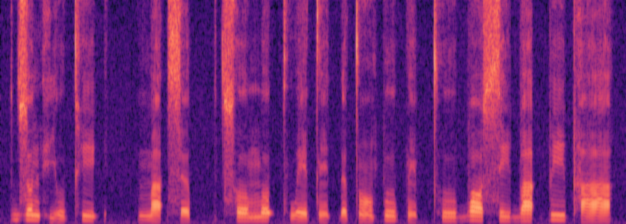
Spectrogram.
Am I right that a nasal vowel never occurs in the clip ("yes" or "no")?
no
